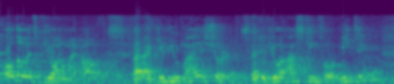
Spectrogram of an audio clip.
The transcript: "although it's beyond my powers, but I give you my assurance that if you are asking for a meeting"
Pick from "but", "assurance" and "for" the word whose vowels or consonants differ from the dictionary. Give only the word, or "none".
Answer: none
